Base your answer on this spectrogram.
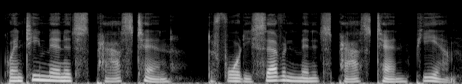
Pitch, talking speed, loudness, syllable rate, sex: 150 Hz, 155 wpm, -18 LUFS, 4.4 syllables/s, female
